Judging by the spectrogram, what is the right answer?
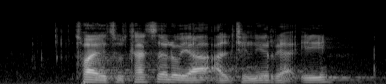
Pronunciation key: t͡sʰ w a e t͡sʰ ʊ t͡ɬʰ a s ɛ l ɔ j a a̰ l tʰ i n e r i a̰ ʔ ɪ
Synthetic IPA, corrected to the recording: t͡sʰ w a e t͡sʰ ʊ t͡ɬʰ a s ɛ l ɔ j a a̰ l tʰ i n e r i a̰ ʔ ɪ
